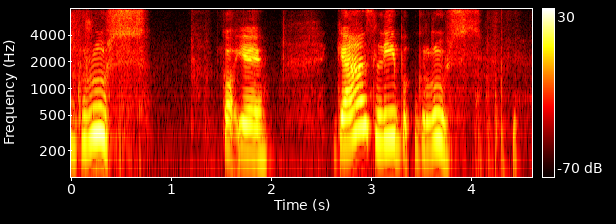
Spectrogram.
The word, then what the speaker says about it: Gruß: it's pronounced Gruß.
